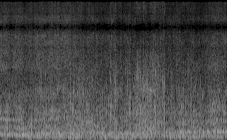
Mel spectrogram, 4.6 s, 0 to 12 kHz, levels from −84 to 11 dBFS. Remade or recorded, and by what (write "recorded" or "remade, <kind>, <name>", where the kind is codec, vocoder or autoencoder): remade, codec, HILCodec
